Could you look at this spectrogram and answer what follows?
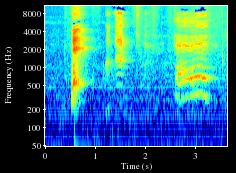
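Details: Child with hiccups: a sudden loud hiccup-like squeak followed by giggling and a drawn-out laugh.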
